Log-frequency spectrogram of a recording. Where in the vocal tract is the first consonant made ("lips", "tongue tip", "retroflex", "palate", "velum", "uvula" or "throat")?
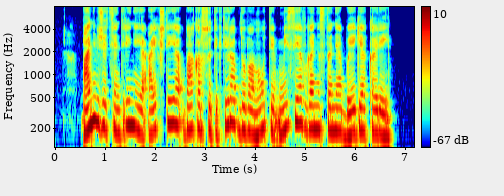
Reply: lips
